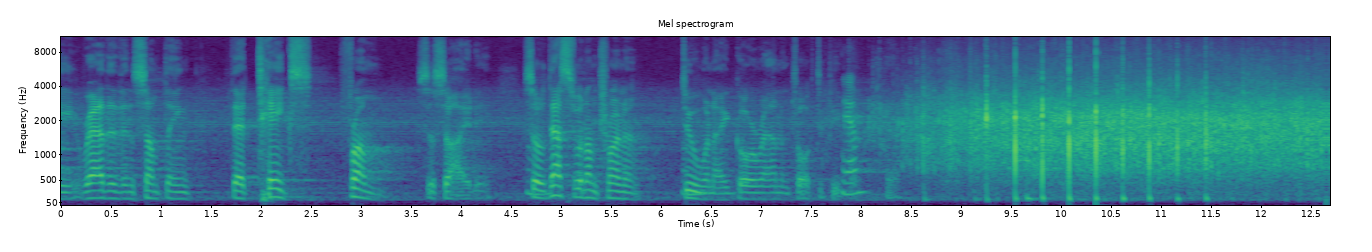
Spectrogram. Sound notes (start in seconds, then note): 10.7 applause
